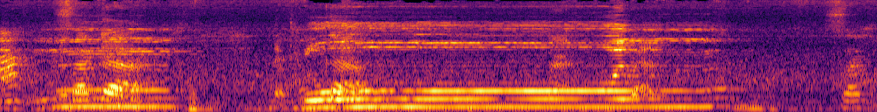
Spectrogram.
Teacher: Jadi lebih cantik bila kita nak matikan di hujung tu dia ada dengung asliah dia iaitu ghunah yang asli dia. Dia sekadar dengung yang yang sekejaplah nun.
